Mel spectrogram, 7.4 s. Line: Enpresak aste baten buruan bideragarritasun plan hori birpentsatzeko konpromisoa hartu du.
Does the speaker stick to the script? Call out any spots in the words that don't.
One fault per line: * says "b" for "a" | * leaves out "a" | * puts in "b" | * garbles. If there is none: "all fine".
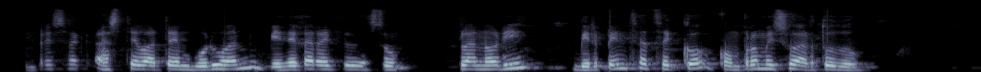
all fine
